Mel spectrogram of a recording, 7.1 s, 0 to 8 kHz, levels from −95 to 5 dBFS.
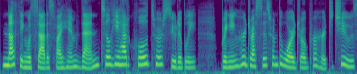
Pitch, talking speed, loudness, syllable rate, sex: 220 Hz, 175 wpm, -21 LUFS, 4.9 syllables/s, female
